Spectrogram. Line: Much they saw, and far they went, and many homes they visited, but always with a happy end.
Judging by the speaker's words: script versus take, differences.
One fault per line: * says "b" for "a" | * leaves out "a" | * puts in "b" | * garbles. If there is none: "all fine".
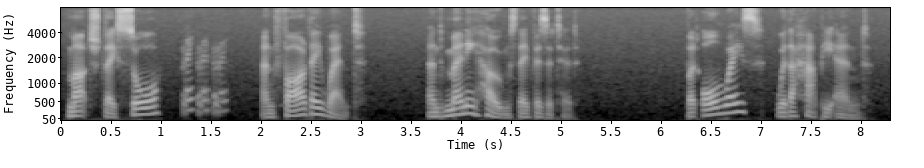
all fine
